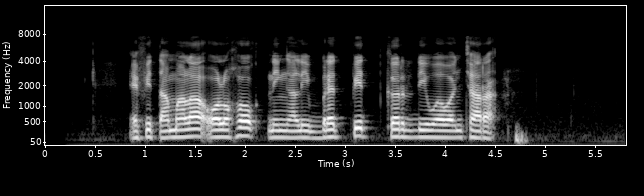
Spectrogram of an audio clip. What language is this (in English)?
Sundanese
